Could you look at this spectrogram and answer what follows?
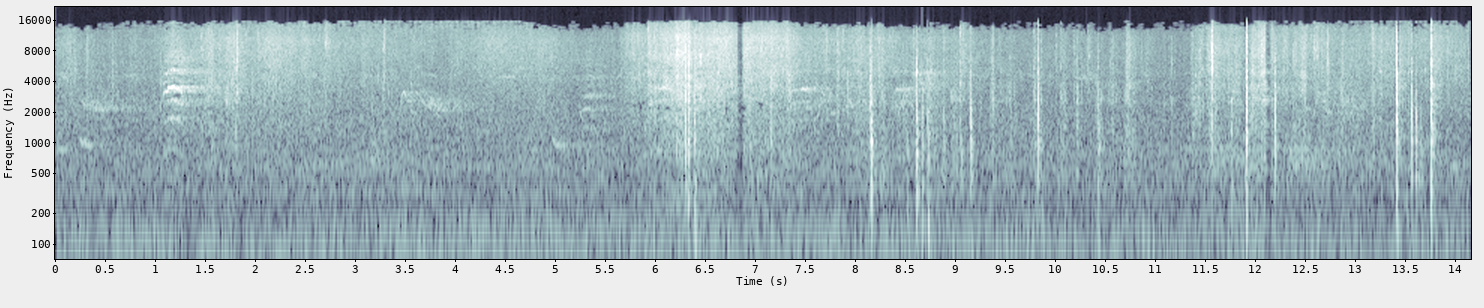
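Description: Dry leaf litter rustling and crackling under footsteps, with a swell of rustling through foliage about six seconds in and a scatter of sharp snaps and crackles through the second half. Brief high chirps sound about a second in.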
